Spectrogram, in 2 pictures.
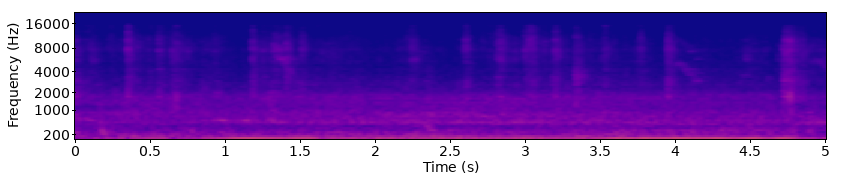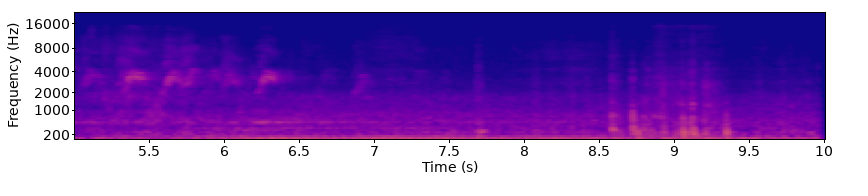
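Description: A few short, high bird chirps between about five and six and a half seconds in, over a steady low mechanical hum. A brief clatter of clicks comes near the end.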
